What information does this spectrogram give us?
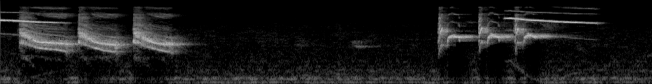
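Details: Orange-headed thrush song used as a lure for a bird reluctant to sing: two loud downward-sweeping whistled bursts, a long pause with faint hum, then a further run of bright varied notes.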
